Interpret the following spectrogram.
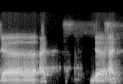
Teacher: Karena huruf ta. Ta itu kalau dia berbaris sukun ada sifatnya hamas ya, mengeluarkan desis atau nafas. Makanya dia agak sedikit dibaca ja'at.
